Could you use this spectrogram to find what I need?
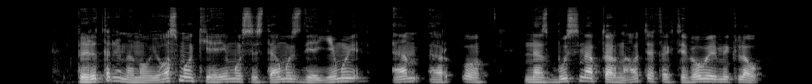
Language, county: Lithuanian, Kaunas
